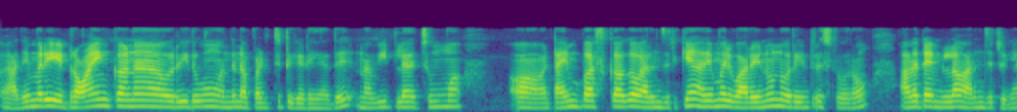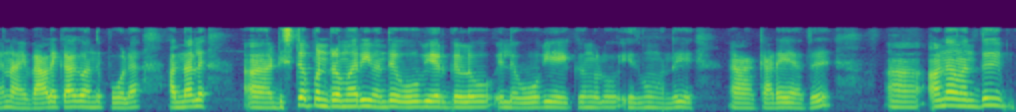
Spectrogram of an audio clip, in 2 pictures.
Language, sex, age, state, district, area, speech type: Tamil, female, 18-30, Tamil Nadu, Coimbatore, rural, spontaneous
